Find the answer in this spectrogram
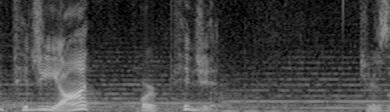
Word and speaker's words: Pidgeot: You know, Pokemon Blue, I saw the Pidgeot, and I was like, Pidgeot sounds wrong because it sounds like too hard of a like pause between syllables.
